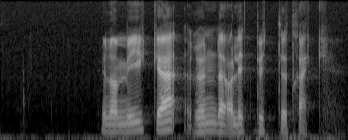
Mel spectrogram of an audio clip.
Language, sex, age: Norwegian, male, 22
